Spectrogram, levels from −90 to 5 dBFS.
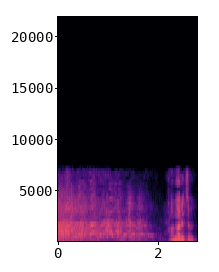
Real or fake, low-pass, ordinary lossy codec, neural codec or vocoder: real; 7.2 kHz; AAC, 32 kbps; none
